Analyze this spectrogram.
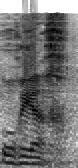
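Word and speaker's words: אורח: En hébreu, un invité, on dit Oréach. D'accord? Oréach. Oréach, ça s'écrit quoi?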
